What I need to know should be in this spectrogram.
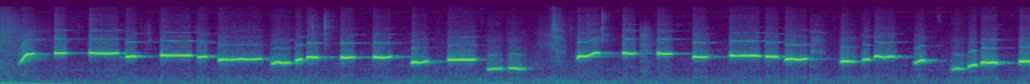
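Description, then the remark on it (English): A world champion whistler whistles a clear melody alone, pure sustained notes gliding between pitches in two flowing phrases separated by a short pause, with no talking. “The great …, the world champion whistler.”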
